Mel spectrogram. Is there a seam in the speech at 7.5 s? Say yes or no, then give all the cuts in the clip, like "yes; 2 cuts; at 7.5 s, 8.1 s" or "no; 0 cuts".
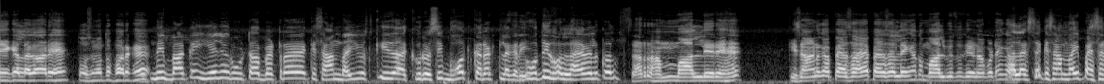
no; 3 cuts; at 1.5 s, 5.2 s, 10.1 s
